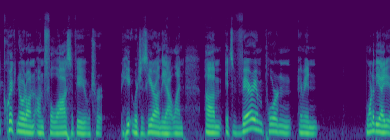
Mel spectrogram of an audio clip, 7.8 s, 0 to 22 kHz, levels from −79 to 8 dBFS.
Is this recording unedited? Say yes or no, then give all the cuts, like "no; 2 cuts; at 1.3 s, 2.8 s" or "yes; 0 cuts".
no; 1 cut; at 4.5 s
